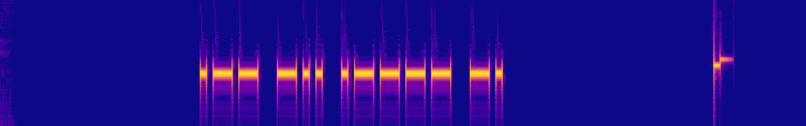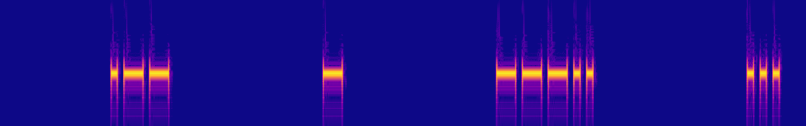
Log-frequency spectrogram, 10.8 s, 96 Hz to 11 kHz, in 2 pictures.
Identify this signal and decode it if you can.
Morse code, heard as a keyed tone, about 28 wpm, spaced as for 12 wpm, 700 Hz. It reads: WD1N WT8S
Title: USA Call Signs - 4 Characters - 8x Character Spacing - 28wpm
